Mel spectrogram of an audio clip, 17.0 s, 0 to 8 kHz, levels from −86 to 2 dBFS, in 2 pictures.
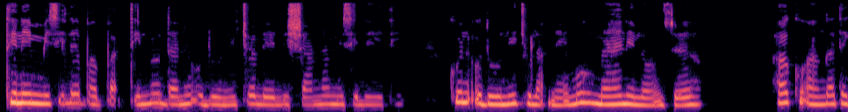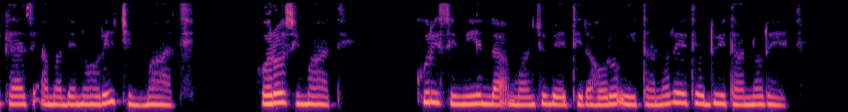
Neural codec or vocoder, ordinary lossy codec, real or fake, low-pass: none; MP3, 64 kbps; real; 7.2 kHz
